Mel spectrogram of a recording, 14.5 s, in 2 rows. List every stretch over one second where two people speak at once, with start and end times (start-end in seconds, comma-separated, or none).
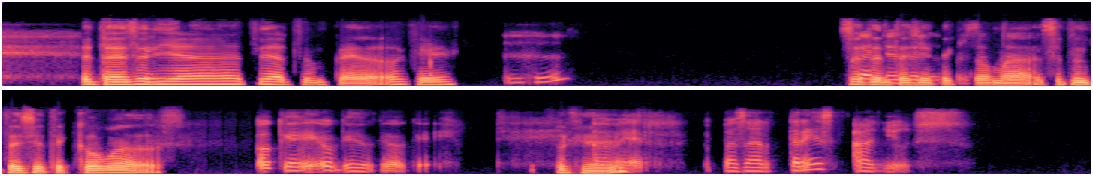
5.6-6.9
